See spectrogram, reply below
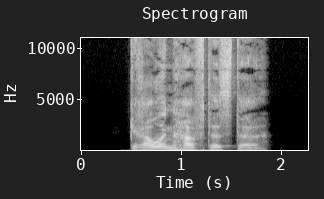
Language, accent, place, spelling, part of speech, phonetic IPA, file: German, Germany, Berlin, grauenhafteste, adjective, [ˈɡʁaʊ̯ənhaftəstə], De-grauenhafteste.ogg
- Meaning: inflection of grauenhaft: 1. strong/mixed nominative/accusative feminine singular superlative degree 2. strong nominative/accusative plural superlative degree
